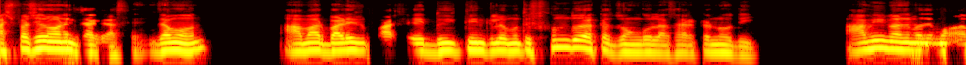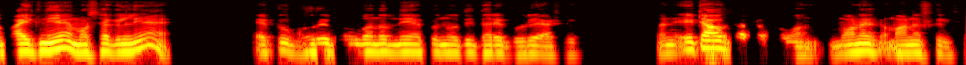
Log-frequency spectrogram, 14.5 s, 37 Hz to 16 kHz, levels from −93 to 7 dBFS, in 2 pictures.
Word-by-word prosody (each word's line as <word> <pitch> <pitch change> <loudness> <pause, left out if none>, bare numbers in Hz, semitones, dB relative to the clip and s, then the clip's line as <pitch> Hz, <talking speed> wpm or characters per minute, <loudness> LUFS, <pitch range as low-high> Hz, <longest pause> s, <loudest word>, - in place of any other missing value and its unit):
আশপাশেরও 170 +5 +4
অনেক 160 -2 +5
জায়গা 115 -4 -2
আছে। 100 - -17 0.2
যেমন 150 -1 +5 0.8
আমার 150 +2 +3
বাড়ির 150 +1 +4
পাশে 135 +1 -5 0.2
২ 150 - +4
৩ 155 -1 +5
কিলোর 145 0 +2
মতো 145 0 +1
সুন্দর 195 0 +1
একটা 155 0 -4
জঙ্গল 130 -1 0
আছে 120 +1 -8
আর - - -6
একটা 130 +1 -6
নদী। 105 -5 -4 0.8
আমি 170 +5 +3
মাঝে, 160 -2 +4
মাঝে 145 -1 +2
ম - - +4
অ - - -4
বাইক 135 -1 +2
নিয়ে 170 +5 +5
মোটরসাইকেল 135 +1 -1
নিয়ে 205 +8 -1 0.8
একটু 125 +4 -10
ঘুরে 135 +4 -3
বন্ধু-বান্ধব 135 -1 -3
নিয়ে 130 0 -1
একটু 130 +1 -12
নদীর 125 0 -6
ধারে 125 0 -4
ঘুরে 115 +2 -6
আসি। 105 0 -20 0.6
মানে 120 +2 -5
এটাও 185 +3 +5
তো - - -25
একটা - - -19
ভ্রমন 105 -3 -11 0.3
মনে 135 +3 +2 0.2
মানসিক 120 -2 -4
স - - -35
135 Hz, 185 wpm, -23 LUFS, 125-150 Hz, 0.8 s, অনেক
